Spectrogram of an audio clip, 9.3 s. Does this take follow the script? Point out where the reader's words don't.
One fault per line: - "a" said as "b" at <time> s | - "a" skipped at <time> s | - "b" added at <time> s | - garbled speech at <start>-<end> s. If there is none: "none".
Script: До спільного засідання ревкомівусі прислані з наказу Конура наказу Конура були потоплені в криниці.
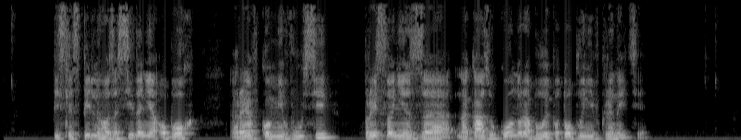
- "До" said as "Після" at 0.6 s
- "обох" added at 1.9 s
- "наказу Конура" skipped at 6.6 s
